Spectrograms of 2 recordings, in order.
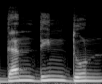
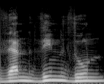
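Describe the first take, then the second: The two takes are said the same way.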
